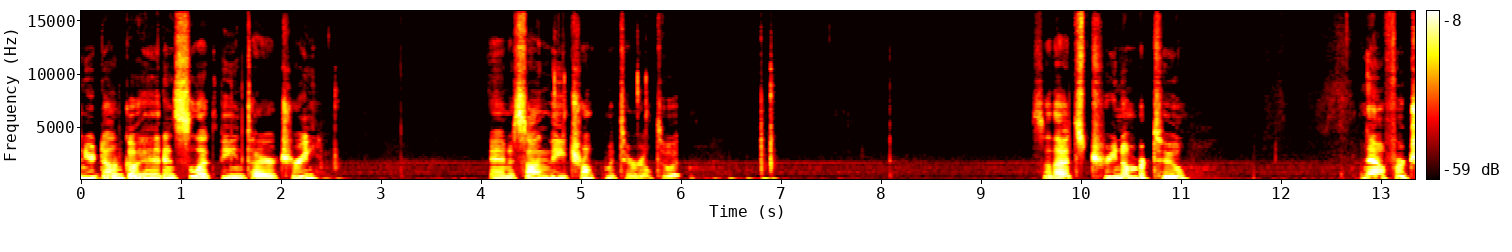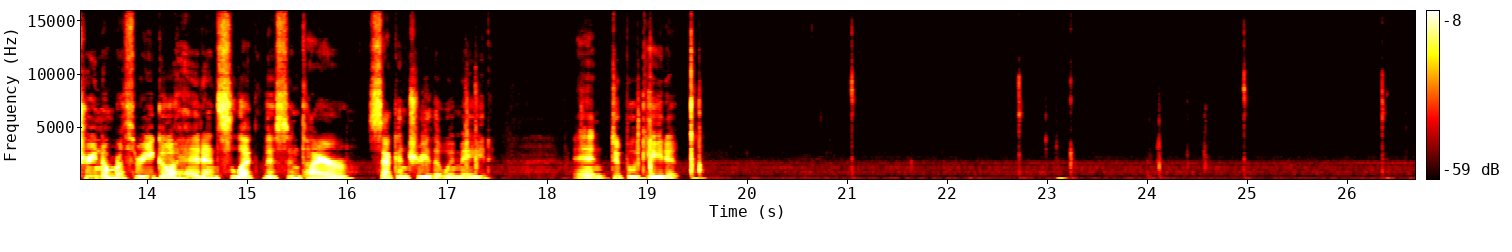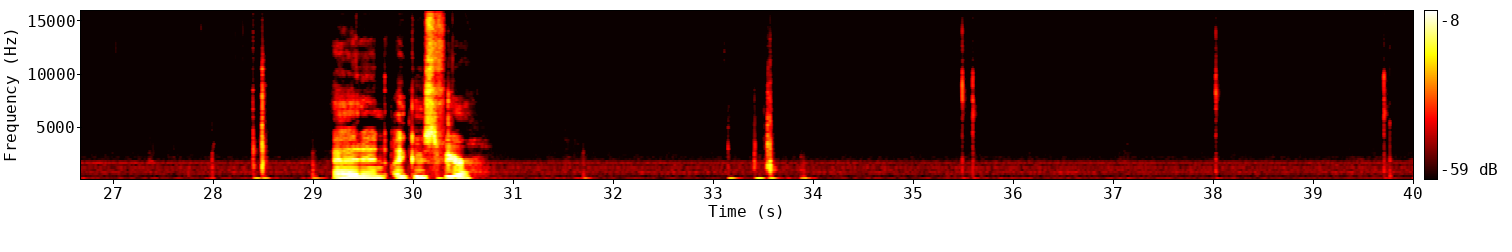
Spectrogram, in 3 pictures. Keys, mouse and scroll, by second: 4.7 click, 6.7 a, 11.6 click, 18.8 shift+d, 19.4 Return, 21.0-23.0 drag, 23.2 shift+middle click, 24.9-27.0 drag, 28.3 a, 30.2 Tab, 33.3 shift+a, 35.4 click, 36.4 scroll down 1, 37.5-37.9 scroll down 1, 37.9-40.0 drag.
